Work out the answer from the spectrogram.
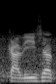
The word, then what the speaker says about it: Khadija: estirón de oreja porque no se llama Khadija como pronunciamos, a pesar de que su nombre empiece por K, sino que se pronuncia con J. Khadija Ramuni.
